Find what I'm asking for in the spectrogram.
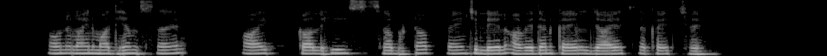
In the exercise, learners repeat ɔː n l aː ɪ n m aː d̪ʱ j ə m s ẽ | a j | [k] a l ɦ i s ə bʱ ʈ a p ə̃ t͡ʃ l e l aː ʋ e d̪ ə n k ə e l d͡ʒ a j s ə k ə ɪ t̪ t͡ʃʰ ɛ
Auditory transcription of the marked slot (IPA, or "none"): k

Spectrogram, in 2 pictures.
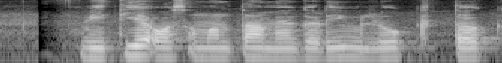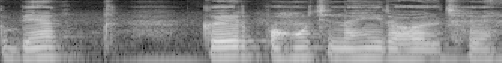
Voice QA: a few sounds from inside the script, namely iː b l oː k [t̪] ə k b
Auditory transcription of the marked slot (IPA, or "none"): t̪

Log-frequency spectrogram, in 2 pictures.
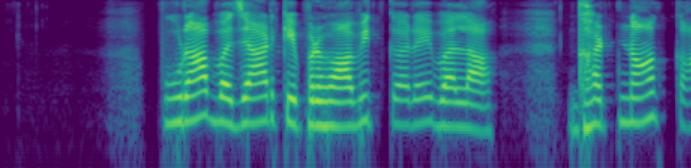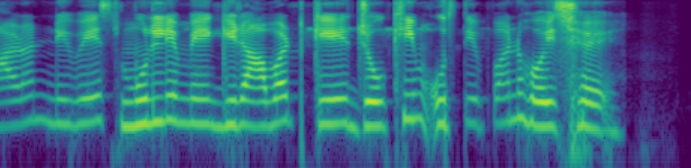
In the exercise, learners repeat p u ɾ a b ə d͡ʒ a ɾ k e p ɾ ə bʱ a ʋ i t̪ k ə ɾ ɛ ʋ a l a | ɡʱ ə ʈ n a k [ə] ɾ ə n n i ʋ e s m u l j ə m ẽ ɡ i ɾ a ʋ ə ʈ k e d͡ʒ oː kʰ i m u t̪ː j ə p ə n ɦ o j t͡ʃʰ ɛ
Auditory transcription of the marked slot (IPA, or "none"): a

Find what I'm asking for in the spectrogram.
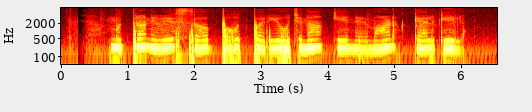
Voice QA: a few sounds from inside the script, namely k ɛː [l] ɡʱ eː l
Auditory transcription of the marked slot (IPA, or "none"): l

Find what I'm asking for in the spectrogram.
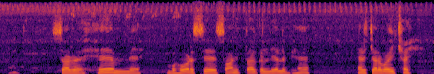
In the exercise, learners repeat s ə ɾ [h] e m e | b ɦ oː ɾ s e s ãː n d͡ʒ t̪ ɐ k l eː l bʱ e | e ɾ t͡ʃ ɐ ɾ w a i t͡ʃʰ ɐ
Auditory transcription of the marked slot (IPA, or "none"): h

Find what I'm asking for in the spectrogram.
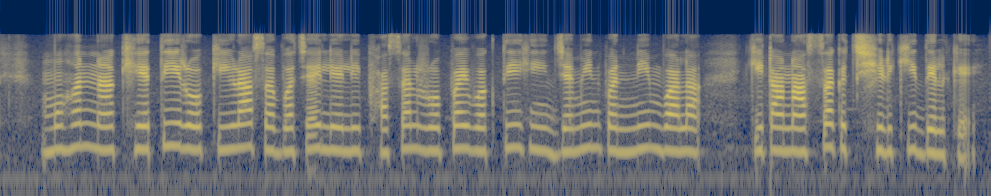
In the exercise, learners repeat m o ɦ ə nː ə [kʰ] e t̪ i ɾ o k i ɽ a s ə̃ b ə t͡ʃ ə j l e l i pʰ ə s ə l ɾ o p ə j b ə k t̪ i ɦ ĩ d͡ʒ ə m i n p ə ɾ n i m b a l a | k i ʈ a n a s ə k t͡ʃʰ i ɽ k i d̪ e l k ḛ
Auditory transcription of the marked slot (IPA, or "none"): kʰ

